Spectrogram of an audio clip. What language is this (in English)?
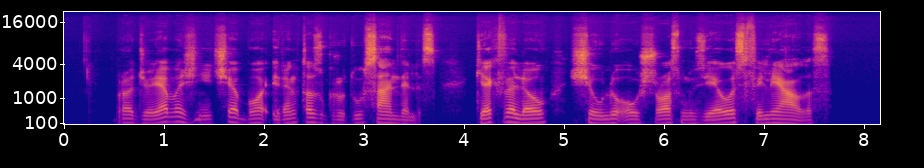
Lithuanian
